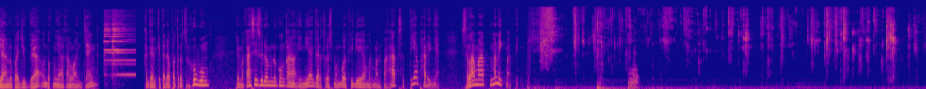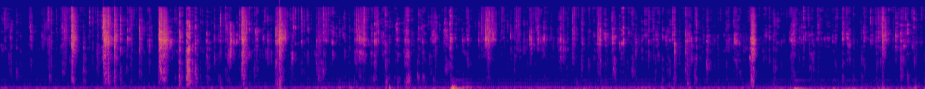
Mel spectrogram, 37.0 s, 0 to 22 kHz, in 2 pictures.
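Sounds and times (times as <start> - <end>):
plastic bag crinkling: 10.6 - 37.0.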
